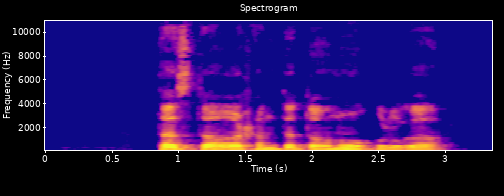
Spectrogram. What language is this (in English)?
Dameli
